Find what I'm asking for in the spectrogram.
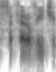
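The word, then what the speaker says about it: Seferović: I think João Félix, more than anyone, is missing Seferovic right now. Or Seferovic, if you prefer the Portuguese-sized pronunciation.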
